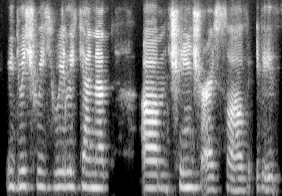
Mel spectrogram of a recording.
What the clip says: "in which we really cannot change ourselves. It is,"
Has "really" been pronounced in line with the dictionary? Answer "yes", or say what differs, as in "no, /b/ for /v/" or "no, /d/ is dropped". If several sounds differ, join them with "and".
yes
